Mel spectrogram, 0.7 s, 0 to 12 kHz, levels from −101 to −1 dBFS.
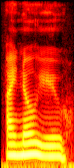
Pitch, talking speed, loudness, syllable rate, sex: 175 Hz, 240 wpm, -13 LUFS, 4.9 syllables/s, female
